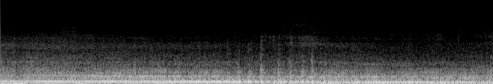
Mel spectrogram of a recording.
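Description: A Ford Fiesta ST exhaust burbles and rumbles under light throttle in first gear in a parking lot, a loud, continuous low drone with uneven popping texture and no talking.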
